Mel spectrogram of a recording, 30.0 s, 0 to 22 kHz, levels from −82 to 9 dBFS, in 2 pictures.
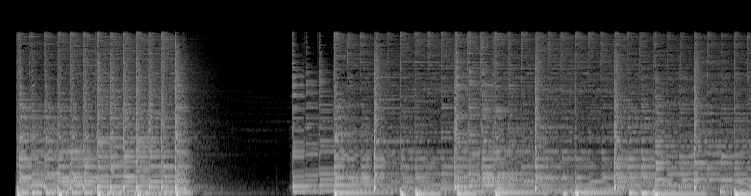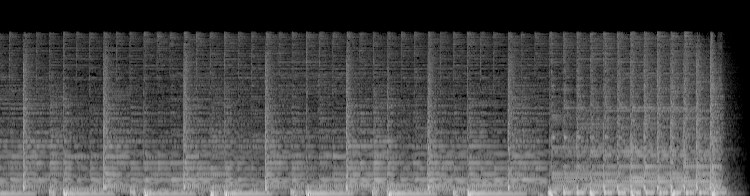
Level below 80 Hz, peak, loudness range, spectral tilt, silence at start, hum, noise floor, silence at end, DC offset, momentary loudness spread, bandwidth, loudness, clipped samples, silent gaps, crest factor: -20 dBFS; 0 dBFS; 5 LU; -5.5 dB/octave; 0.3 s; none; -60 dBFS; 0.4 s; under 0.1%; 8 LU; 11.5 kHz; -20 LUFS; under 0.1%; none; 18 dB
